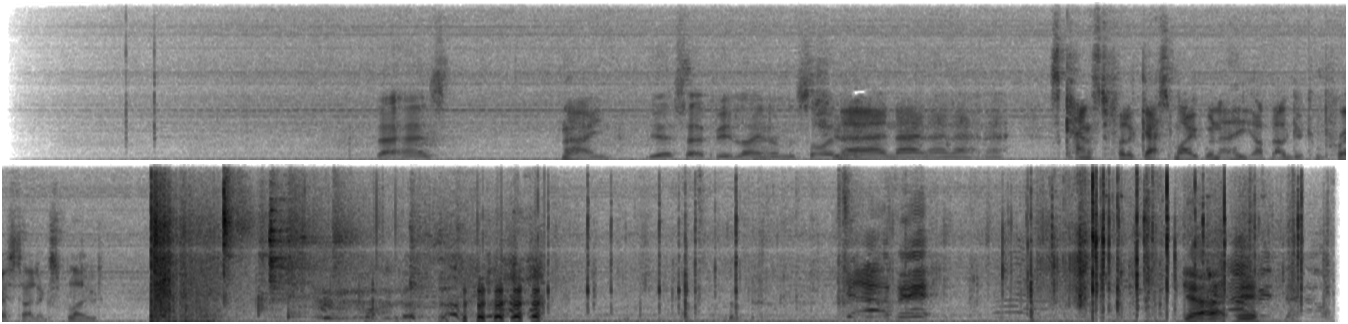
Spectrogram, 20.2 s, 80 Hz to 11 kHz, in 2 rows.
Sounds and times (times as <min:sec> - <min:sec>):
Speech: 0:02.8 - 0:03.4, 0:04.2 - 0:10.8, 0:19.0 - 0:20.1
Burst, pop: 0:11.2 - 0:12.2.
